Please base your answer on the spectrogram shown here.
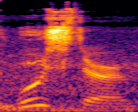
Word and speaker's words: Worcester: Oh, Renz is pronounced Worcester, west of Boston, says RL.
